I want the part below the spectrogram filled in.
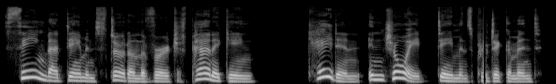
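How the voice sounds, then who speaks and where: A woman's voice: deep voice, sing-song, normal speed, warm tone, dry recording, clean studio sound. A woman reading scripted dramatic fiction as the narrator of an audio story.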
